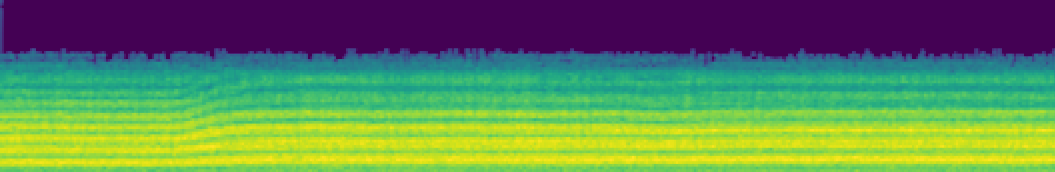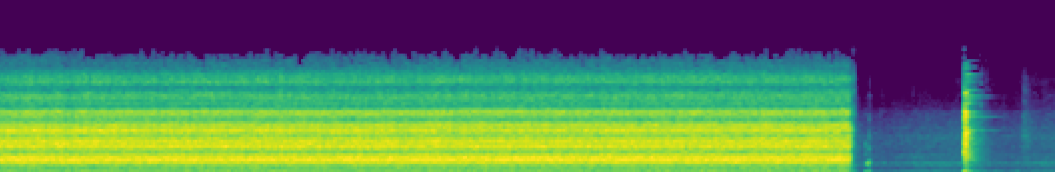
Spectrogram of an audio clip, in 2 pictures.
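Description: Gas torch flame burning steadily with a loud hiss and a faint whistle that steps up slightly in pitch about two seconds in, as it reheats a steel punch red-hot. The flame stops suddenly near the end, followed by a single knock.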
